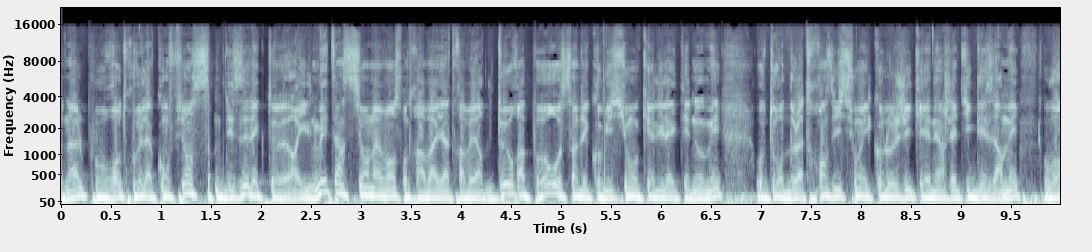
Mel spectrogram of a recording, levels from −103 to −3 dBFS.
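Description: Skips at 1.47, 5.43 and 7.41 s each drop roughly 20 ms and butt the edges together; the two-second spacing points to audio likely missing between chunks.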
